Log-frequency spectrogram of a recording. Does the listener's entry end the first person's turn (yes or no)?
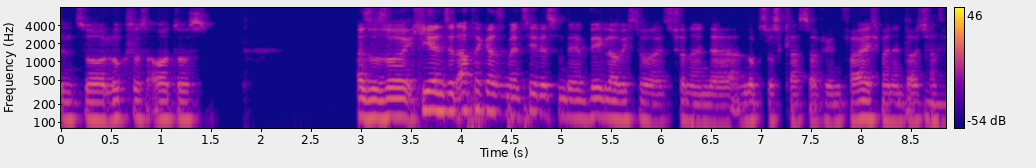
no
